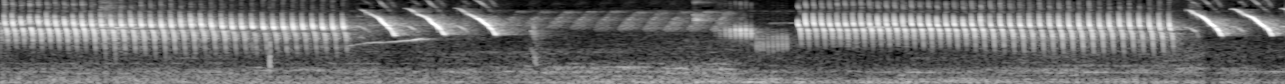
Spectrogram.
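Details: Young caged canary alternating long fast buzzy trills with short bursts of descending whistled notes and a brief pause, the trill resuming loudly.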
